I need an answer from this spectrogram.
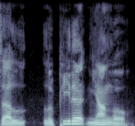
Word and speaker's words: Lupita Nyong'o: cast of Daisy Ridley, Harrison Ford, John Boyega, Lupita Nyong'o. Nyong'o. I actually looked it up on YouTube to see how to pronounce her name. Yeah. Are you serious? Yeah. And it is Nyong'o? It's Lupita Nyong'o.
